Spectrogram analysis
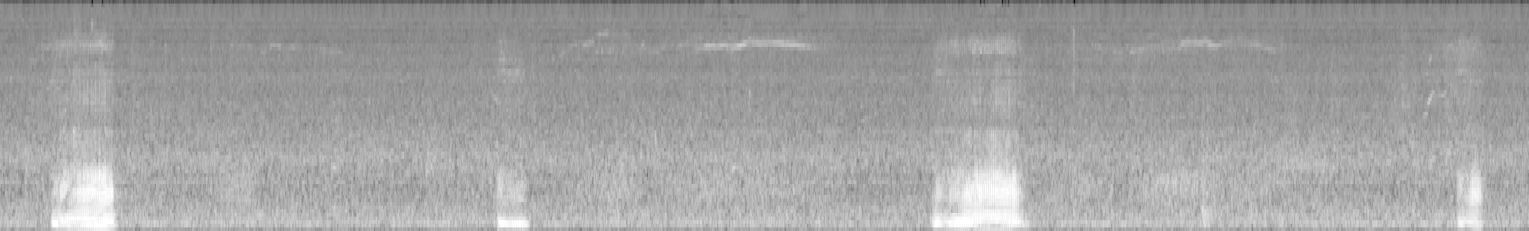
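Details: Small dog asleep and snoring: loud, rattling snores, two long and two short, several seconds apart, with quiet breathing between.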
